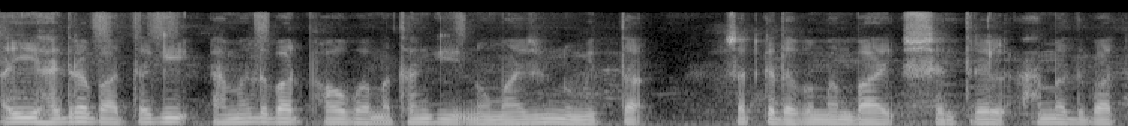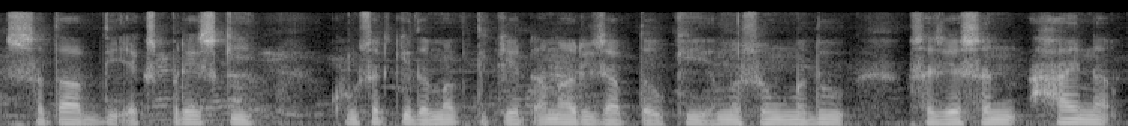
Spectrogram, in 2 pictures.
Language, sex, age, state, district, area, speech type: Manipuri, male, 45-60, Manipur, Churachandpur, rural, read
